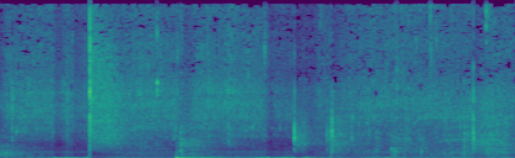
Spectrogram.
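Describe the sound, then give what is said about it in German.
Steady fizzing of carbonated water in a freshly opened bottle, a continuous hiss dotted with tiny crackling pops and a few soft knocks, with no talking. “Wir öffnen jetzt hier, ja, ja, so, wir haben hier jetzt eine Flasche offen aufgemacht. ihr hört das, Wasser mit Kohlensäure.”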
